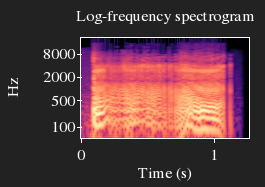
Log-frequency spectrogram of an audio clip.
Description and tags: drawn out fart
fart poot gas flatulence flatulation explosion noise
explosion, fart, flatulation, gas, poot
